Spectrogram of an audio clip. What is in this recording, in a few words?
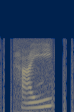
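"hai5", Cantonese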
